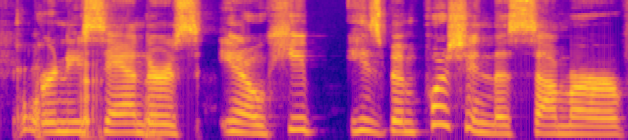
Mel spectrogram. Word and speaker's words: Sanders: And Bernie Sanders, you say Saunders, which I'm sure he'd enjoy that pronunciation. Bernie Sanders, he's been pushing this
